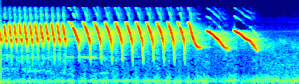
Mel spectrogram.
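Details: Belgian canary singing, used for training: a fast high rattle of repeated notes turning into slower loud downward sweeps and two drawn-out falling whistles before silence.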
